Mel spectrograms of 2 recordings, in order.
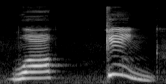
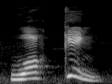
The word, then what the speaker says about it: walking: WALKING. Is that clear? But when we pronounce this word, the letter L is silent.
